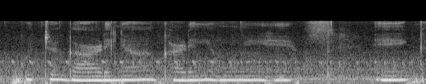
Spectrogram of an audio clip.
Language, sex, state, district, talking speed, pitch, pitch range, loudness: Hindi, female, Maharashtra, Sindhudurg, 85 wpm, 200 Hz, 195-210 Hz, -12 LUFS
